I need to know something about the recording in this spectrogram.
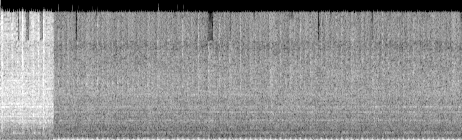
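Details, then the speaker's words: Miata with new turbocharger just fitted, first start, ECU connected: catches and settles straight into a deep, steady, even idle with no misses; sounds healthier than ever. "okay this car never sounded so healthy before to be honest"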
